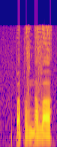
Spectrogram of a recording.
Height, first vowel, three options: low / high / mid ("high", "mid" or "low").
low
